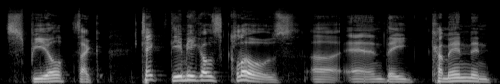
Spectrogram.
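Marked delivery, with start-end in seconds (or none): 1.4-3.0 put-on old-timey voice. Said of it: "that old-timey voice going".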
